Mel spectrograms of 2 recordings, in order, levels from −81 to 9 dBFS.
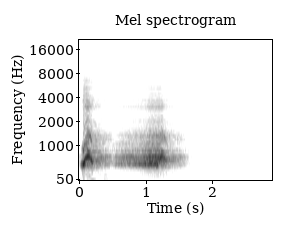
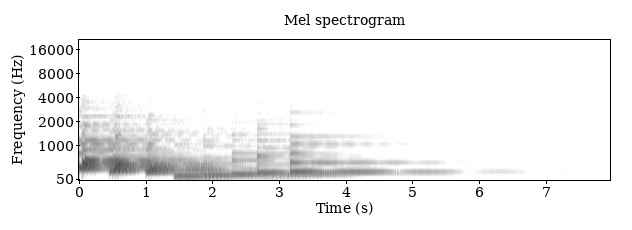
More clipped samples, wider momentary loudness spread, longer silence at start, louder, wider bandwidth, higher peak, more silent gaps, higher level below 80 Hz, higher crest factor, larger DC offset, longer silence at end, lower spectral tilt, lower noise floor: neither; first, 23 LU vs 19 LU; about the same, 0.05 s vs 0 s; first, -20 LUFS vs -33 LUFS; about the same, 5.6 kHz vs 5.2 kHz; first, -2 dBFS vs -12 dBFS; neither; about the same, -86 dBFS vs under -90 dBFS; about the same, 20 dB vs 22 dB; neither; second, 1.5 s vs 3.35 s; second, -3.5 dB/octave vs -10.5 dB/octave; second, -39 dBFS vs -86 dBFS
